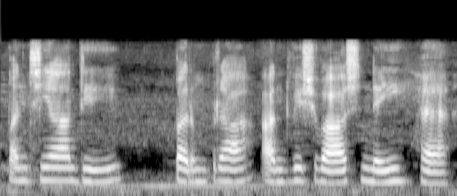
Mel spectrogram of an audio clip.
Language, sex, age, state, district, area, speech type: Punjabi, female, 45-60, Punjab, Hoshiarpur, rural, spontaneous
